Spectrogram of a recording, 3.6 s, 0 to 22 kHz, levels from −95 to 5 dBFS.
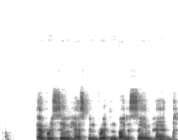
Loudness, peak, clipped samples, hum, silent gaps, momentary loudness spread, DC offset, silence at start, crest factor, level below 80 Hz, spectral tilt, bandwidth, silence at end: -23 LUFS; -4 dBFS; under 0.1%; none; none; 5 LU; under 0.1%; 0.75 s; 20 dB; -64 dBFS; -4.5 dB/octave; 8.4 kHz; 0.05 s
